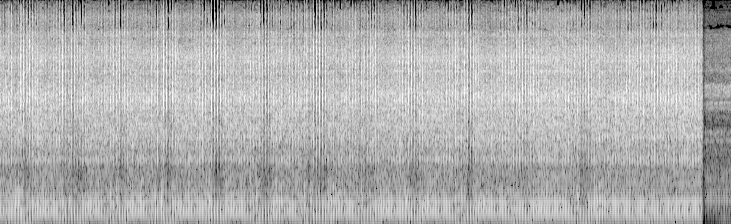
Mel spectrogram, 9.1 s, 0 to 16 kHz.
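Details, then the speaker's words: Powersmart 212cc 26" snowblower, cold, choke being adjusted: small engine pulsing unevenly, rising and falling about every half second; surging mostly stops once warmed up. Engine surging when cold. "all right guys so in that last shot you can kind of hear the snow blower surging I was just playing around with the choke a little bit before we got over here to start snowballing"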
